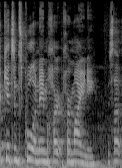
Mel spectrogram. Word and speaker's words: Hermione: none of the kids in school are named hermione is that how you pronounce it yeah ah it's a strange name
